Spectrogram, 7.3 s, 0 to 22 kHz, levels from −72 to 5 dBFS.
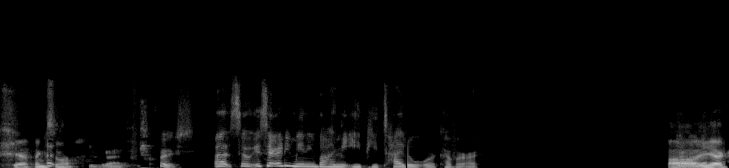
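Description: At 1.58 to 1.60 s and again at 4.05 to 4.08 s, just before "or cover art", the speech cuts out for about 23 ms each time, most likely a Bluetooth dropout, where a single audio packet fails to reach the headphones in time. After each gap the speech resumes as if it had kept playing underneath.

At 6.64 s, after a silence of about 1.9 s, the playback device appears to have gone to sleep and needed time to wake, producing a clipped start after a pause. The first 39 ms of the returning speech are swallowed, so it begins abruptly out of silence.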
